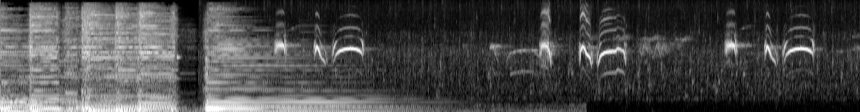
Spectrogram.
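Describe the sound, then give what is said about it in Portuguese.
Countryside birdsong from a great kiskadee, a thrush and a green-winged saltator: bright, repeated chirps and whistled calls come in short bursts after a stretch of music fades away. “Aí com esses cantos de passarinho aqui do interior para o pessoal de São Paulo, apesar que o Bentivy hoje está mais na cidade do que nos sítios, aí nas fazendas também. Então tá aí o Bentivy, vem sabiá, vem trinca-ferro”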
